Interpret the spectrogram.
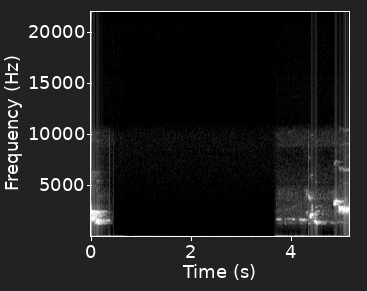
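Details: Japanese bush warbler: a phrase ends abruptly, then after a long silence a new phrase of quick, varied whistled notes rises to a high, clear ending.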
